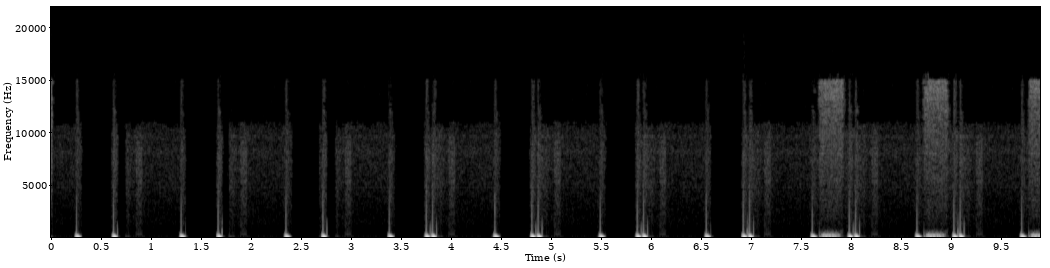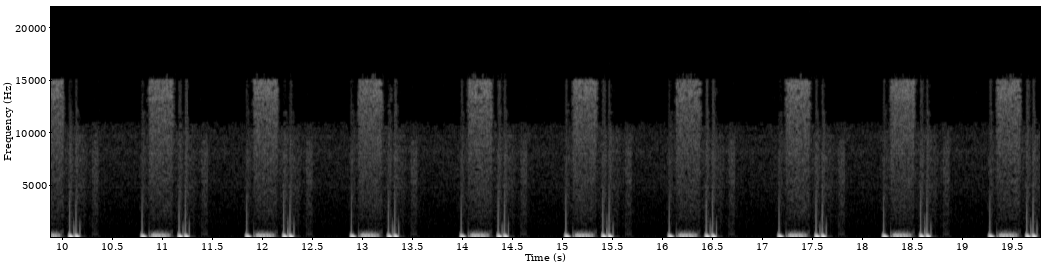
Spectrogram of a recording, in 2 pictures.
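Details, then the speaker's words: Atrial septal defect: a regular heartbeat near 57 a minute, with a soft systolic flow murmur across the pulmonic valve joining partway and a fixed split second heart sound. "The flow murmur across the pulmonic valve and a fixed split second heart sound are key findings in this diagnosis."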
